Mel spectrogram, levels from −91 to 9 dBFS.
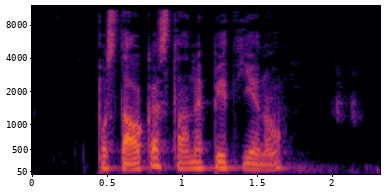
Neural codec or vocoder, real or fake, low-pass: vocoder, 44.1 kHz, 128 mel bands, Pupu-Vocoder; fake; 10.8 kHz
